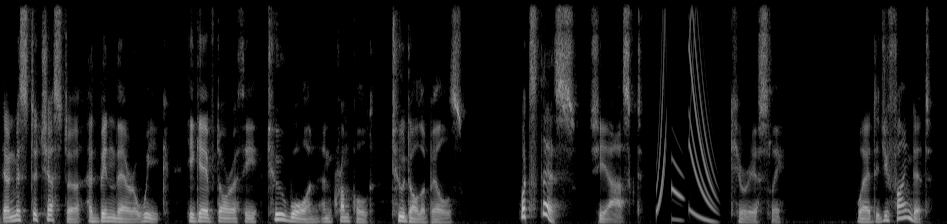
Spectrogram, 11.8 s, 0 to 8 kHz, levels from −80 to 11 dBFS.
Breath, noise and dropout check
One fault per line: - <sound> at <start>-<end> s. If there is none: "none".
- chirp at 8.2-9.0 s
